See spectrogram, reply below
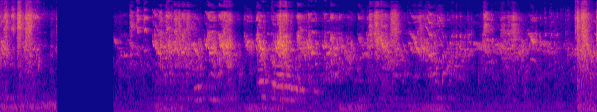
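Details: Budgerigars chattering in a steady stream of high chirps, squawks and scratchy warbles, with a brief silence near the start and a few lower whistled notes in the middle.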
